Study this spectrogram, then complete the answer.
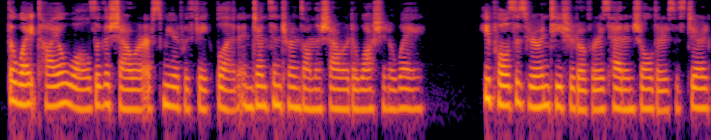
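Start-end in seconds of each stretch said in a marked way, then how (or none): none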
